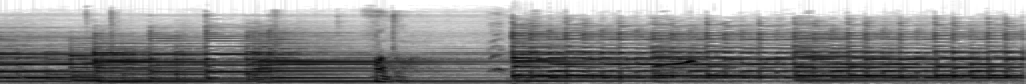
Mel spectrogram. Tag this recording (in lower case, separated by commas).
speech, music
